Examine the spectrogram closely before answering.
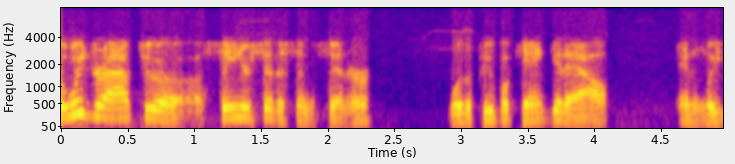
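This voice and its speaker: This man's voice sits high in pitch with ordinary variation. He speaks at a moderate pace. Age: 60s. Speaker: car show organizer. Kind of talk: radio interview. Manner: animated.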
